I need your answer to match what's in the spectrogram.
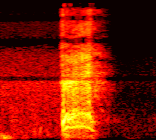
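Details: A single abrupt, forceful sneeze with a sharp voiced onset after quiet breathing.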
